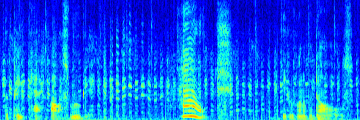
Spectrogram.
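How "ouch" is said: very high loud yelp of pain; high pained "Ouch!"; sharp ouch. Acted. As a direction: doll yelping when her foot is crushed. Doll cries out.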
